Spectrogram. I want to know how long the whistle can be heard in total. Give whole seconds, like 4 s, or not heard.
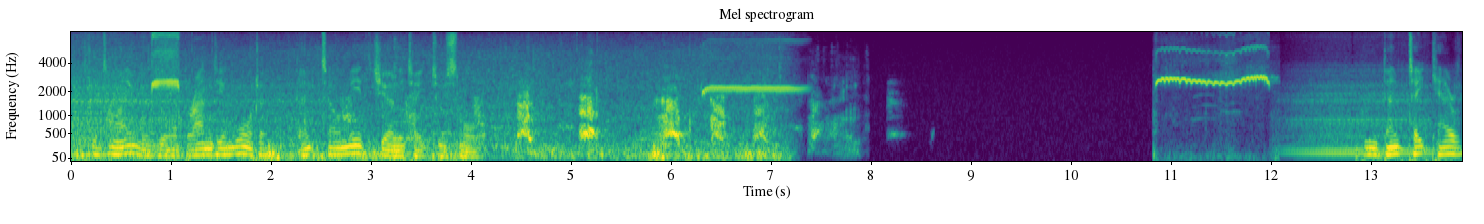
3 s.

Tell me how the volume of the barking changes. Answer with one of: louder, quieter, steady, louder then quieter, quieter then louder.
louder then quieter.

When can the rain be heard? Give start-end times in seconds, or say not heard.
0.0-7.2.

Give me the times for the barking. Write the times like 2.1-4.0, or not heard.
2.5-8.3.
